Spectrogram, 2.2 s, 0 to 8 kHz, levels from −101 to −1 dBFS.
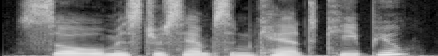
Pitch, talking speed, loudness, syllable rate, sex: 205 Hz, 165 wpm, -17 LUFS, 3.5 syllables/s, female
